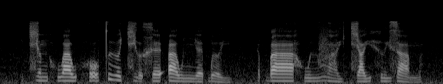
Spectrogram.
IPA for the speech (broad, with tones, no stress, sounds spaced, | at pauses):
t͡ɕ ə˧ n h w a˧ w h o̰˧˥ t̪ ɨ˧ ə̯ t͡ɕ ɨ̰˧˨ ə̯ x ɛ˨˦ ʔ a˧ w ɲ ɛ˨˦ ɓ ə˧˩˨ j | ɓ aː˧ h w ɨ˨˦ v a̤˨˩ j t͡ɕ a˨˦ j h ɨ˨˦ j z a˧˩˨ m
